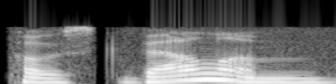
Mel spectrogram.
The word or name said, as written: postbellum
